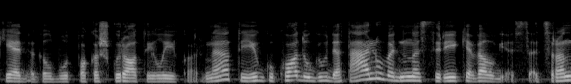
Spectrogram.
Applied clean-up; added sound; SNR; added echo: none; none; none; none.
